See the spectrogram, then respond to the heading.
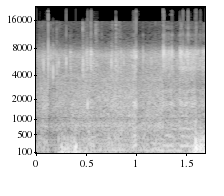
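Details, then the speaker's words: Clip fan switched on before repair, reported as noisy: an uneven rattling buzz with scratchy bursts over the whir as it spins up. Next step is taking it apart to find the source of the noise. "Ayun, maingay. Ngayon, siyempre kalasin na natin para malaman natin kung ano yung ingay niya."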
